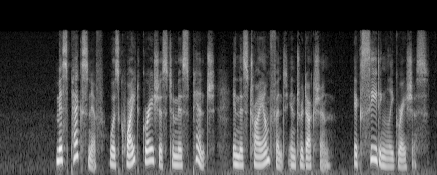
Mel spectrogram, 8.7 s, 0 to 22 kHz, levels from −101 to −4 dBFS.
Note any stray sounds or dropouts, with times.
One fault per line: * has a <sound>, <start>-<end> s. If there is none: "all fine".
all fine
